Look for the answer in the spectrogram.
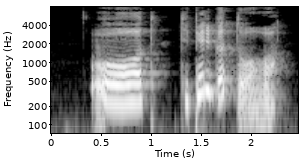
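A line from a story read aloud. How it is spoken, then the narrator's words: Pleased muttering. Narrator (Russian): довольно пробормотала она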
